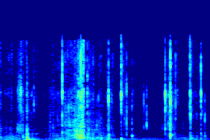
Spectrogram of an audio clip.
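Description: Small clear plastic zip bag crinkling and rustling in the fingers as it is opened, with irregular little crackles.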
